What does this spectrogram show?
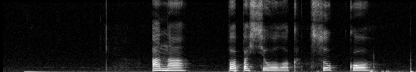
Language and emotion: Russian, neutral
